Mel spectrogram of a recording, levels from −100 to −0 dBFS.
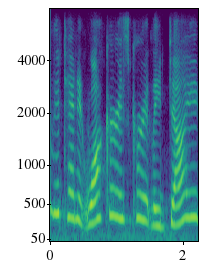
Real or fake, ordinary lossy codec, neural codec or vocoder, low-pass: fake; Opus, 32 kbps; codec, 16 kHz, 4.8 kbps, FACodec; 7.2 kHz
